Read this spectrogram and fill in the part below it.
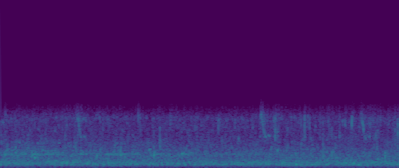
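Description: A fountain trickles and splashes into a stone basin.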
